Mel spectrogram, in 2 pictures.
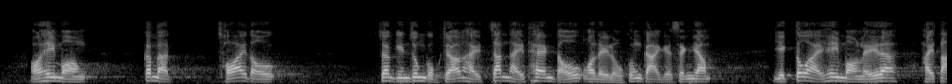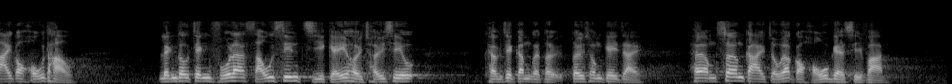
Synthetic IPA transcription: ŋɔː˨˧ɦe˥jmɔː˨˩ŋ | kɐ˥mjɐ˨t̚ | t͡sʰɔː˨˥hɐ˨˥jt̪o˨w | t͡ʃœː˥ŋk̬iː˧nt͡sʊ˥ŋkʊ˨k̚t͡ʃœː˨˥ŋɦɐ˨jt͡sɐ˥nhɐ˨jt̪ʰɛː˥ŋt̪o˨˥wŋɔː˨˧t̪e˨jlo˨˩wkʊ˥ŋkaː˧jkɛː˧sɪ˥ŋjɐ˥m | jɪ˨k̚t̪o˥whɐ˨jɦe˥jmɔː˨˩ŋle˨˧jlɛː˥hɐ˨jt̪aː˧jkɔː˧ho˨˥wt̪ʰɐ̰˨˩w | lɪ˨ŋt̪o˧wt͡sɪ˧ŋfuː˨˥lɛː˥sɐ˨˥wsiː˥nt͡siː˨ke˨˥jɦɵ˧ɥt͡ʃʰɵ˨˥ɥsiː˥w | kʰœː˨˩ŋt͡sɪ˥kːɐ˨˥mkɛː˧t̪t̪ɵ˧ɥt͡sʰʊ˥ŋke˥jt͡sɐ˨˧j | hœː˧ŋsœː˥ŋkaː˧jt͡so˨wjɐ˥t̚kɔː˧ho˨˥wkɛː˧siː˨˩fa̰ː˨˩n

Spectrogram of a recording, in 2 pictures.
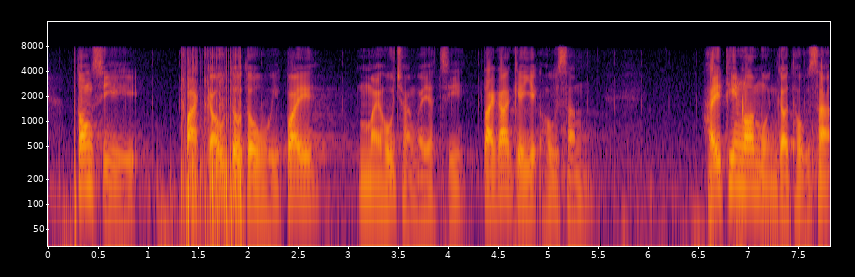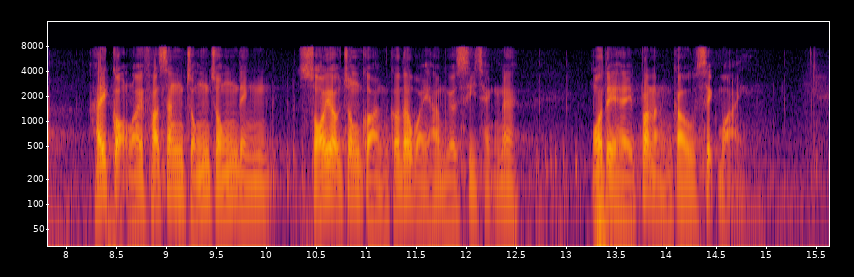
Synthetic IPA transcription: t̪ɔː˥ŋsiː˨˩paː˧t̚kɐ˨˥wt̪o˧wt̪o˧wwuː˨˩jkʷɐ˥j | m̩˨˩hɐ˨jɦo˨˥t͡ʃʰœː˨˩ŋkɛ˧jɐ˨t̚t͡siː˨˥t̪aː˨˩jkaː˥ke˧jɪ˥k̚ho˨˥wsɐ˥n | hɐ˨˥jt̪ʰiː˥nlɔː˥˩muː˨˩nkɐ˧t̪ʰo˨˩wsa̰ː˧t̚ | hɐ˨˥jkɔː˧k̚lʔɔ̰ː˨˩jfaː˧t̚sɐ˥ŋt͡sʊ˨˥ŋt͡sʊ˨˥ŋlɪ˨ŋsɔː˨˥jɐ˨˧wt͡sʊ˥ŋkɔː˧jɐ˨˩nkɔː˧k̚t̪ɐ˥k̚wɐ˨˩jhɐ̰˨mkɛ˧siː˨t͡sʰɪ̰˨˩ŋlɛː˥ | ŋɔː˨˧t̪e˨jɦɐ˨jpɐ˥t̚lɐ˨˩ŋkɐ˧wsɪ˥k̚wa̰ː˨˩j

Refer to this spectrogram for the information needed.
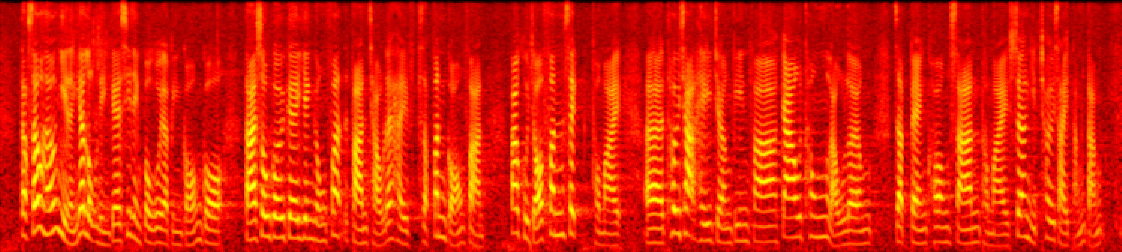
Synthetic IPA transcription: t̪ɐ˨k̚sɐ˨˥wɦœː˨˥ŋjiː˨˧lɪ˨˩ŋjɐ˥t̚lʊ˨k̚liː˨˩nkɛː˧siː˥t͡sɪ˨˧ŋpo˧wko˧wjɐ˨˩pːiː˨nkɔː˨˥ŋkʷɔː˧ | t̪aː˨jso˧wkɵ˧ɥkɛː˧jɪ˧ŋjʊ˨ŋfɐ˥faː˨nt͡sʰɐ̰˨˩wlɛː˥ɦɐ˨jsɐ˨p̚fɐ˥nkɔː˨˥ŋfaː˨˩n | paː˥wkʰuː˧t̚t͡sɔː˨˥fɐ˥nsɪ˥k̚t̪ʰʊ˨˩ŋma̰ː˨˩j | ʔɛː˨t̪ʰɵ˥ɥt͡sʰaː˥k̚ɦe˧jt͡ʃœː˨ŋpiː˧nfaː˧kaː˥wt̪ʰʊ˥ŋlɐ̰˨˩wlœː˨ŋ | t͡sɐ˨t̚pɛː˨ŋkʰɔː˧ŋsaː˧nt̪ʰʊ˨˩ŋma̰ː˨˩jsœː˥ŋjiː˨p̚t͡ʃʰɵ˥ɥsɐ˧jt̪ɐ˨˥ŋt̪ɐ̰˨˥ŋ

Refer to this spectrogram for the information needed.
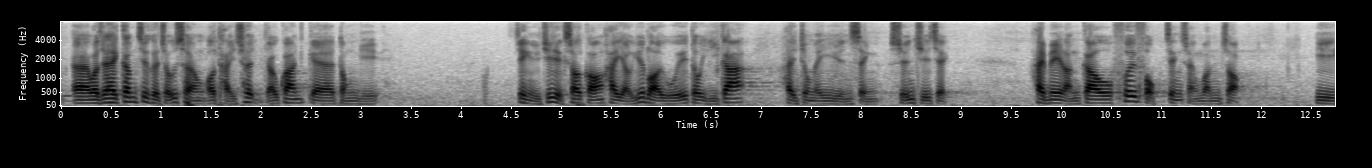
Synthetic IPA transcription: ʔɛː˨waː˨t̚t͡sɛː˨˧˥hjkɐ˥mt͡si˥wkʰɵ˧t͡so˨˥wsœː˨ŋɔː˨˧t̪ʰɐ˨˩jt͡ʃʰɵ˥t̚jɐ˨˧wkʷaː˥nkɛː˧t̪ʊ˨˩ŋjiː˨˧˥ | t͡sɪ˧ŋjyː˨˩t͡ʃy˨˥t͡sɪ˨k̚sɔː˨˥kɔː˨˥ŋhɐ˨jːɐ˨˩wjyː˥lɔː˨jwuː˨˥jt̪o˧wjiː˨˩kaː˥ | hɐ˨jt͡sʊ˨ŋme˨˧jɥyː˨˩nsɪ˨˩ŋsyː˨˥nt͡ʃyː˨˥t͡sɪ˨k̚ | hɐ˨jme˨˩jlɐ˨˩ŋkɐ˧wfuː˥jfʊ˨k̚t͡sɪ˧ŋsœ̰ː˨˩ŋwɐ˨˩nt͡sɔː˨k̚ | jiː˨˩

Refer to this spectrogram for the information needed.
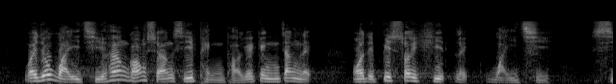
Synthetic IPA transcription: wʔɐ˨jt͡sɔː˨˥wɐ˨˩jt͡sʰiː˨˩ɦœː˥ŋkɔː˨˥ŋsœː˨˧ŋsiː˨˥pʰɪ˨˩ŋt̪ʰɔː˨˩jkɛː˧kɪ˧ŋt͡sɐ˥ŋlɪ˨k̚ | ŋɔː˨˧t̪e˨jpiː˥t̚sɵ˥ɥhiː˧t̚lɪ˨k̚wɐ̰˨˩jt͡sʰiː˨˩ | s

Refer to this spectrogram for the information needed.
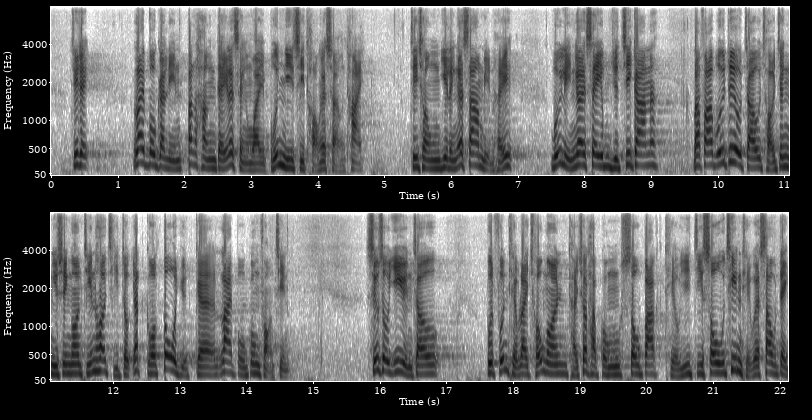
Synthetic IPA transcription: t͡ʃyː˨˥t͡sɪ˨k̚ | laː˥jp̬o˧wkɐ˨˧nliː˨˩npɐ˥t̚hɐ˨˩ŋt̪e˨jlɛː˥sɪ˨˩ŋwɐ˨˩jpuː˨˥njyː˨˧siː˨t̪ʰɔ̰ː˨˩ŋkɛː˧sœ̰ː˨˩ŋt̪ʰaː˧j | t͡siː˨t͡sʰʊ˨˩ŋjiː˨lɪ˨˩ŋjɐ˥t̚saː˥mliː˨˩nɦe˨˥ | muː˨˧jliː˨˩nkɛ˧se˧jm̩˧jyː˨˩t̚t͡siː˥kaː˥nɛː˥laː˨˩p̚faː˧t̚wuː˨˥jt̪o˥wjiː˧wt͡sɐ˨˩wt͡sʰɔː˨˩jt͡sɪ˧ŋjiː˨˩syː˧nŋɔː˧nt͡siː˨˥nɦɔː˥jt͡sʰiː˨˩t͡sʊ˨k̚jɐ˥t̚kɔː˧t̪ɔː˥jyː˨t̚kɛː˧laː˥jpo˧wkʊ˥ŋfɔ̰ː˨˩ŋt͡siː˧n | siː˨˥ws̬o˧wjiː˨˧jyː˨˩nt͡sɐ˨w | puː˨˧t̚fuː˨˥nt̪ʰiː˨˩wlɐ˨jt͡sʰo˨˥wŋɔː˧nt̪ʰɐ˨˩jt͡ʃʰɵ˥t̚hɦɐ˨p̚kʊ˨ŋso˧wpaː˧k̚t̪ʰiː˨˩wjiː˨˧t͡siː˨˧so˧wt͡sʰiː˥nt̪ʰiː˨˩wkɛː˧sɐ˥wt̪ɪ˨˧ŋ

